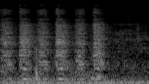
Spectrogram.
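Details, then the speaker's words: Mitsubishi 3000GT while driving: rhythmic scraping squeaks about three a second with the car's movement. Caused by a damaged rear subframe mount with a crooked bolt; the subframe is being replaced. "It's still on there. I mean, the bolt is crooked, but it's still on there. And I've been driving it and it's fine, but it just makes a squeaking noise."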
